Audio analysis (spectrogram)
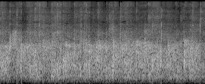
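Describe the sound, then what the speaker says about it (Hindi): Loud, dense audience applause fills the whole stretch, a steady wash of many hands clapping at an event, close and continuous with no talk over it. "प्लीज अपना आपके लिए जोरदार ताली हो जाए।"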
